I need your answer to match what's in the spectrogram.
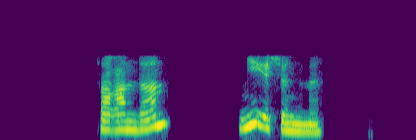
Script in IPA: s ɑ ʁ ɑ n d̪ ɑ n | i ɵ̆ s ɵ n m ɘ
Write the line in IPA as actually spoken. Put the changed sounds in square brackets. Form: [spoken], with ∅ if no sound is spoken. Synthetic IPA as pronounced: s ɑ ʁ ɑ n d̪ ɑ [nː] | i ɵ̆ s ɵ n m ɘ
